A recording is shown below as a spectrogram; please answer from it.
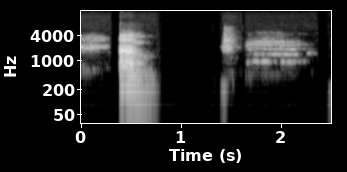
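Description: Cat locked in an office meowing: one loud, drawn-out meow in the middle, with shorter, fainter mews before and after it, close to the microphone in an otherwise quiet room.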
